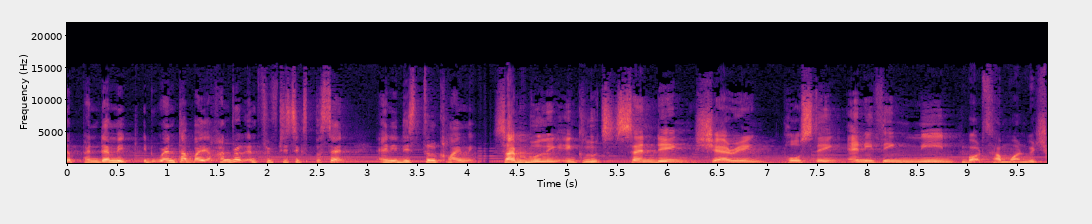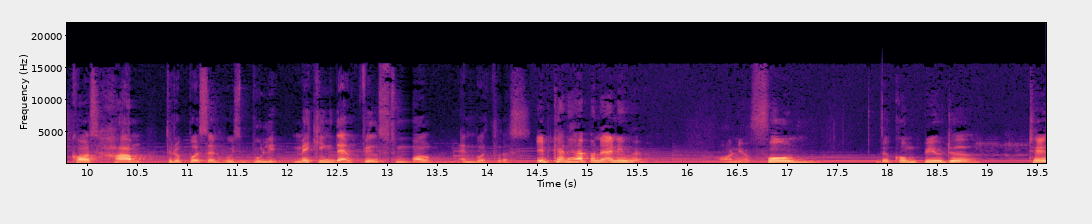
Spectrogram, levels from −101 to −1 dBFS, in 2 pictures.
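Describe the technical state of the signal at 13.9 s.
At 13.9 s the signal is inside a burst of packet loss running from 13.82 to 13.92 s. Several consecutive packets never arrived in time, so the receiver had nothing to play and bridged the hole by extending the last sound it had, letting it die away over about 83 ms. The result is a brief frozen buzz or hiss that fades, after which the audio picks up roughly 80 ms further along, with that stretch simply gone.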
